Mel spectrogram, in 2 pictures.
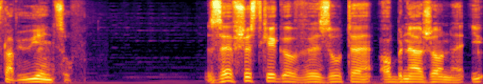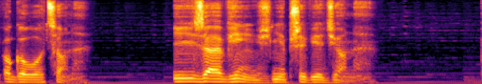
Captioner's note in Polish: Lektor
